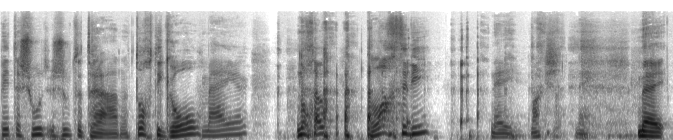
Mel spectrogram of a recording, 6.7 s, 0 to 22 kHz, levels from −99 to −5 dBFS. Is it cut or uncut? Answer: cut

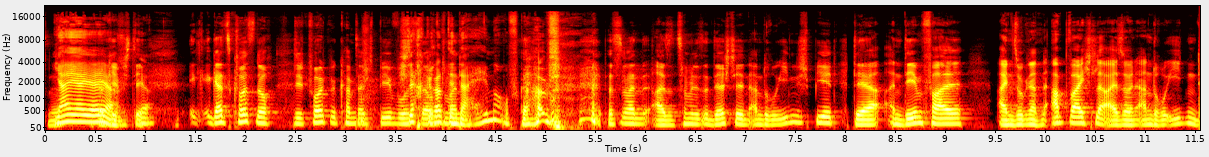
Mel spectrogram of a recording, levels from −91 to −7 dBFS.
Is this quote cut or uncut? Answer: cut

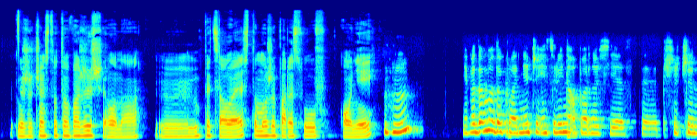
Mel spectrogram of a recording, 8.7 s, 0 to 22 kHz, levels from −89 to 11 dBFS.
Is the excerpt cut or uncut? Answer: uncut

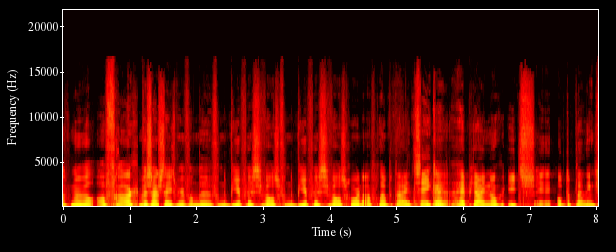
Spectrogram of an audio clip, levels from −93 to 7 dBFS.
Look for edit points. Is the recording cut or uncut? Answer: cut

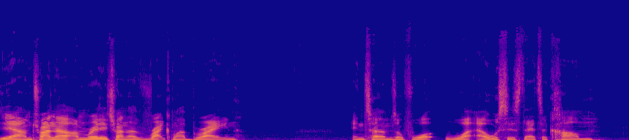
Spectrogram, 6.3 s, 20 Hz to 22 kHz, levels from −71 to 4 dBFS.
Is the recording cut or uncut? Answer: uncut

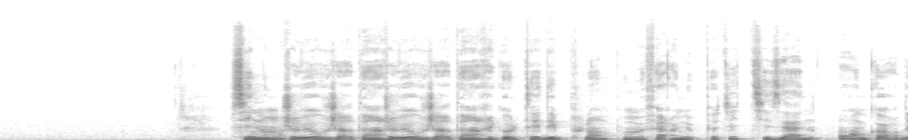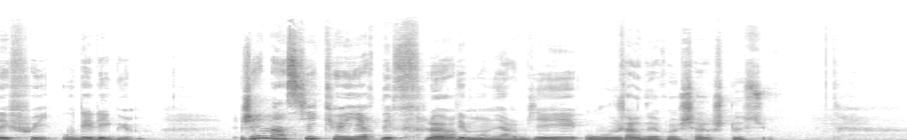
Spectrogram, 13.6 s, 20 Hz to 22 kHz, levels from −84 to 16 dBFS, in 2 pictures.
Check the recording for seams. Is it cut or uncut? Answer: cut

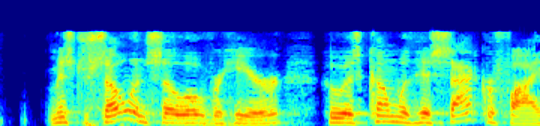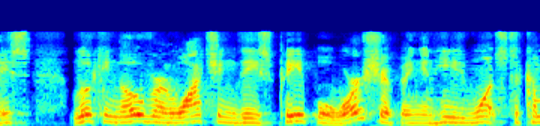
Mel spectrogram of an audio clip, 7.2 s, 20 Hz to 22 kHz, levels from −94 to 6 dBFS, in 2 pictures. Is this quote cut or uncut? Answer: uncut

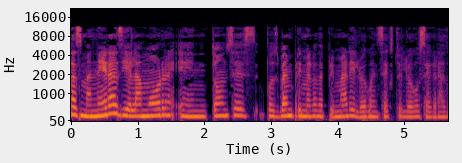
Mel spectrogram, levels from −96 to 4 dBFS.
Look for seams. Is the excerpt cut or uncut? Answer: uncut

